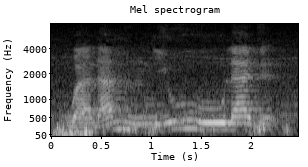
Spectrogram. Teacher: yu di situ ada mad tabi'i, panjangnya harus 2 harokat.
